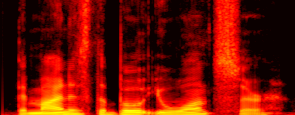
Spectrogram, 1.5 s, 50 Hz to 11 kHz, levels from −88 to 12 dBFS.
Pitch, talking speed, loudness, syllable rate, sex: 150 Hz, 325 wpm, -18 LUFS, 6.3 syllables/s, male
